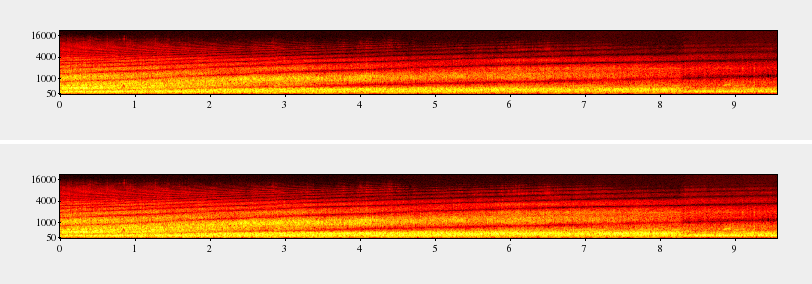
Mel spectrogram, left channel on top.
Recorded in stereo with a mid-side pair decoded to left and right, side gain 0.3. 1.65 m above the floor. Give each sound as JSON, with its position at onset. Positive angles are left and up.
{"t": 0.0, "sound": "a motorcycle", "azimuth_deg": 10}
